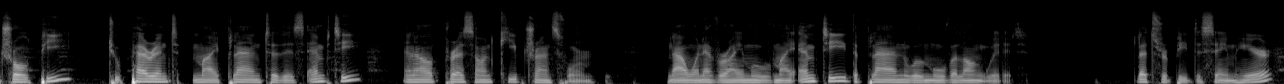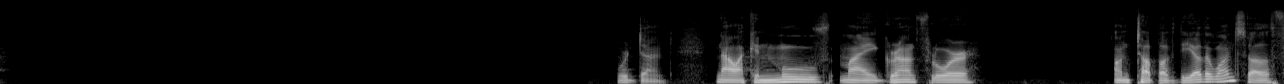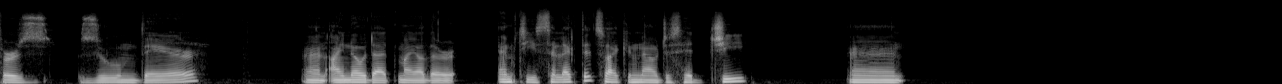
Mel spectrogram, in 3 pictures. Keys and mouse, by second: 0.1 ctrl+p, 7.3 click, 8.1 g, 9.6 click, 11.1 shift+click, 12.3-12.7 shift+drag, 13.2 shift+click, 13.5 shift+click, 13.6 shift+click, 14.3 shift+a, 15.2 click, 15.3 shift+click, 15.5 ctrl+p, 15.9 shift+click, 16.0 shift+click, 16.3 shift+click, 16.5 shift+click, 16.7 click, 16.8 shift+click, 17.7 shift+a, 18.3 shift+click, 18.5 ctrl+p, 19.5 shift+click, 21.3 click, 23.2 shift+click, 24.2 shift+drag, 25.8-26.2 shift+drag, 27.6-28.1 shift+drag, 31.9-32.2 shift+drag, 33.2 g, 38.0 click.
